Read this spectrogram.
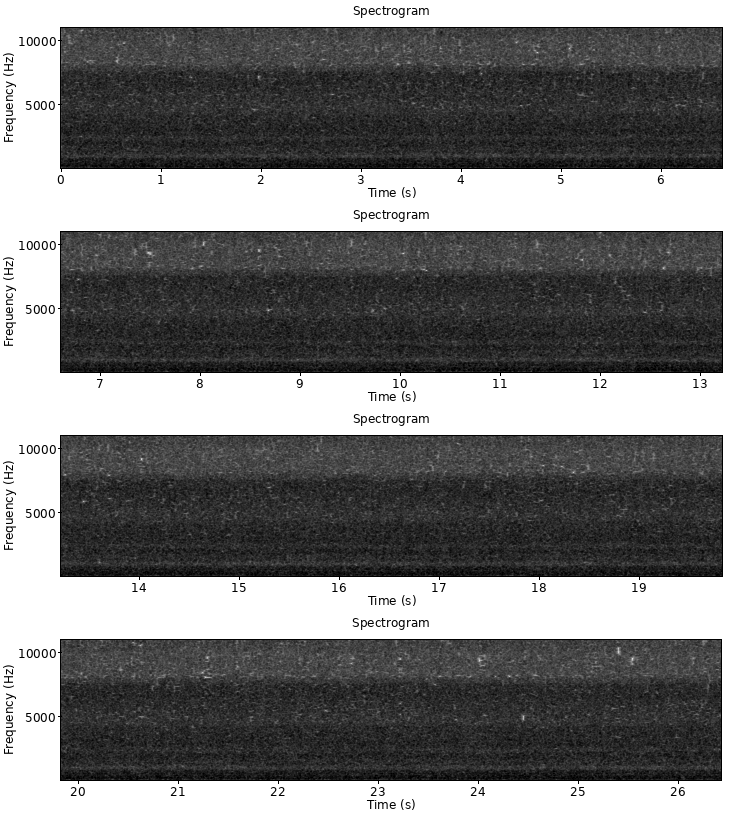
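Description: Water laps gently against rocks along the shore.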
